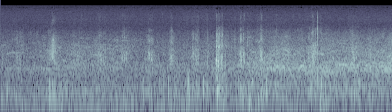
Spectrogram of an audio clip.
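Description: A horse's hooves thud on turf at a canter.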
